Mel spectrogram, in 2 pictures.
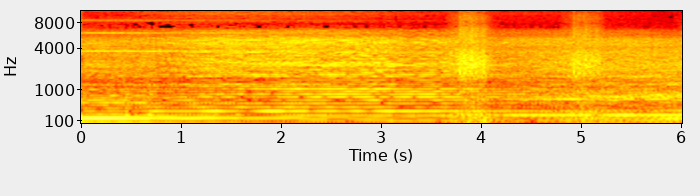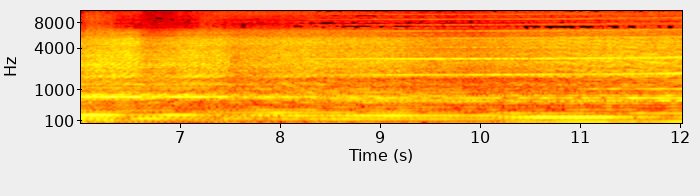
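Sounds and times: distorted electric guitar: 3.6 - 9.0.

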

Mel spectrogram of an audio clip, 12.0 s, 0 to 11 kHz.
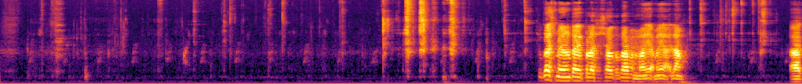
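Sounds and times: person chewing with mouth clicks: 1.7 - 6.9.

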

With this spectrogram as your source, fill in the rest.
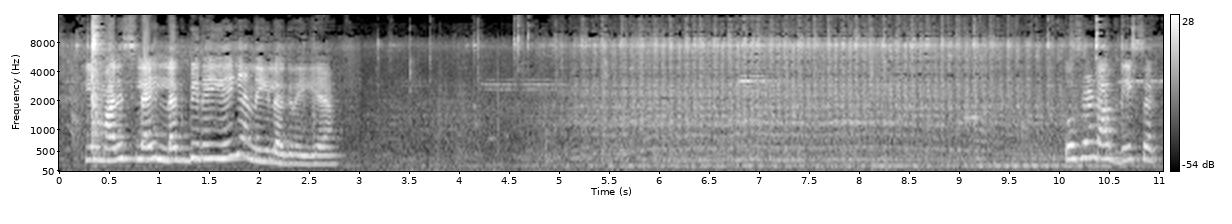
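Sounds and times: sewing machine stitching: 4.6 - 11.0.

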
